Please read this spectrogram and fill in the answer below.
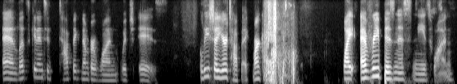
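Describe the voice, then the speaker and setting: A woman's voice: fairly low pitch, a little slow, slight background noise. A woman from Illinois hosting a live stream panel, upbeat and effusive as she leads the talk over a video call.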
